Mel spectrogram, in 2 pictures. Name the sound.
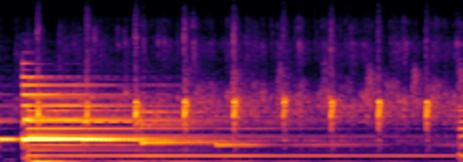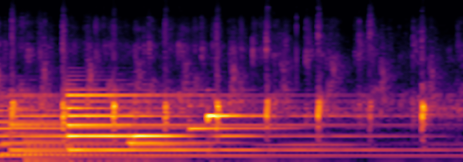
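audience clapping hands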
